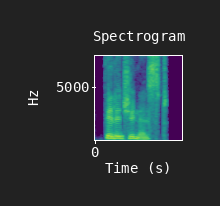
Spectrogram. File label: "Philogynist", Indian; Dictionary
